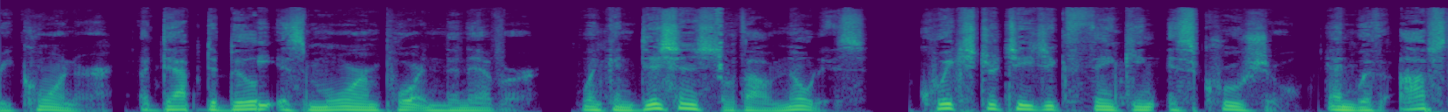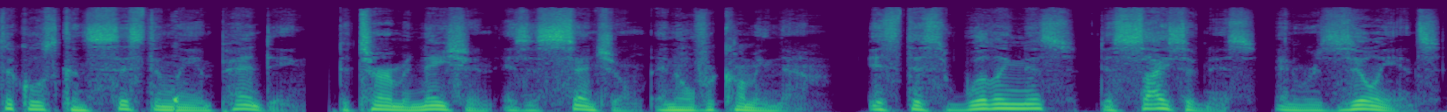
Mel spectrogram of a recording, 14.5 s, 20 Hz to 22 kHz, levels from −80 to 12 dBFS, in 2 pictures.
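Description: At 1.24 to 1.30 s, just before "is more important than", at 3.57 to 3.62 s, ahead of "without notice quick strategic", and at 8.10 to 8.13 s, before "impending determination is essential", the speech breaks into a short chirp or blip. Each is damaged data in a compressed stream: the decoder misreads corrupted frames and loses sync until it finds a valid header. On a spectrogram each shows as a brief smeared vertical block; the waveform shows an abrupt discontinuity.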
